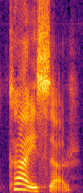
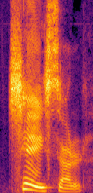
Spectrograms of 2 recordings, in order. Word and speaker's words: Caesar: C or CH is always hard like the English K sound, ka, as in this word. Kaiser, like the English Caesar.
